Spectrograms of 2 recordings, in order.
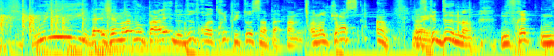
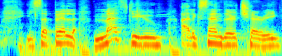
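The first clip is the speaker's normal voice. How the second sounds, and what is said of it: Put-on English accent on a name. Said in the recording (French): “Petit big up pour mon accent, s'il vous plaît. J'ai travaillé pendant 10 jours dessus.”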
